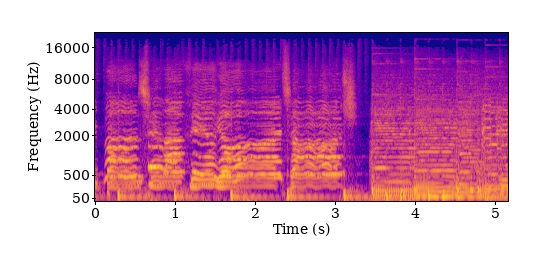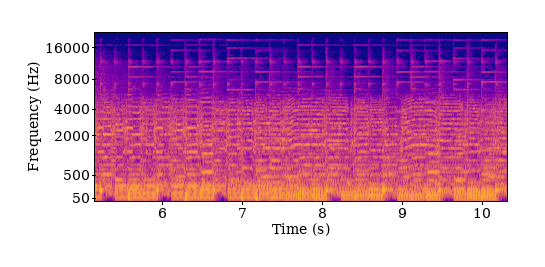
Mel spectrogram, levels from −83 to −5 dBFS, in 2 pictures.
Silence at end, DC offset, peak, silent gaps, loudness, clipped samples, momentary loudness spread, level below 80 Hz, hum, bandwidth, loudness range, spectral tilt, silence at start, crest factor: 0 s; under 0.1%; -4 dBFS; none; -20 LUFS; under 0.1%; 5 LU; -30 dBFS; none; 19.5 kHz; 3 LU; -4.5 dB/octave; 0 s; 18 dB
